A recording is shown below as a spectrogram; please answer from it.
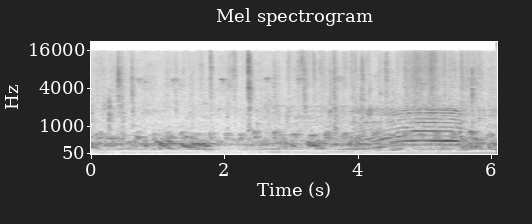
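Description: Domestic pigeons cooing in a loft, many low coos overlapping, with a few light clicks. Near the end one longer drawn-out call rises and then holds.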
